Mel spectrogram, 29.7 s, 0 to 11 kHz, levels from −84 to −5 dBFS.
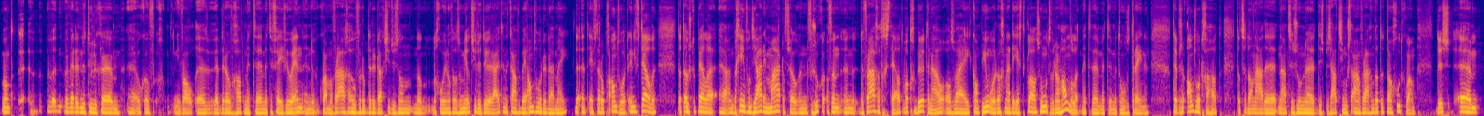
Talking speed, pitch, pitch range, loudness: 255 wpm, 115 Hz, 105-125 Hz, -19 LUFS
